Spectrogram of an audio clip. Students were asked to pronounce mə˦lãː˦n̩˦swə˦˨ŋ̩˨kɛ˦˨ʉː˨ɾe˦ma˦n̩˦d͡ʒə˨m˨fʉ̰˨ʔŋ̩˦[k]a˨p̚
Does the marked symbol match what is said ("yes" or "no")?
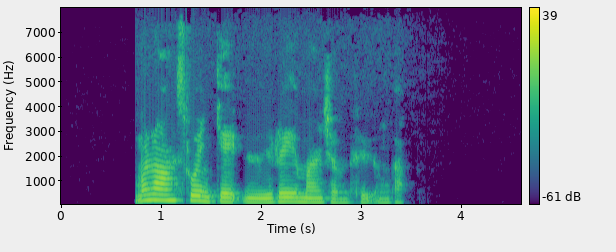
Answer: no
